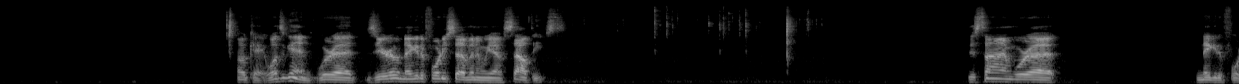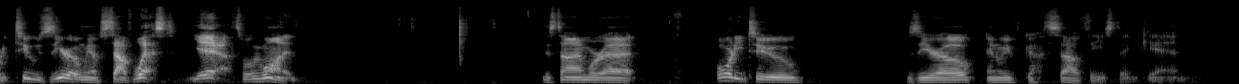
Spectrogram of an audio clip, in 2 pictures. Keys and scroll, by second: 6.4-7.7 typing, 16.6 Up.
